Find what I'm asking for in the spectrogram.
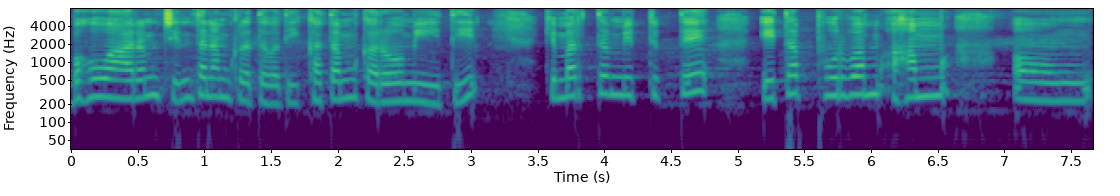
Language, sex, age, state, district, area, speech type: Sanskrit, female, 30-45, Karnataka, Shimoga, rural, spontaneous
